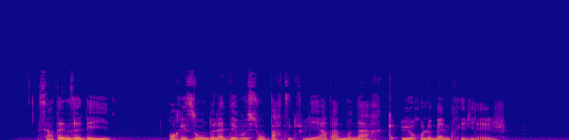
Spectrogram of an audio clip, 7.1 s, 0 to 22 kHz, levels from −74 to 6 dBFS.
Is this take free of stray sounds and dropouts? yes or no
yes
